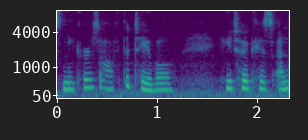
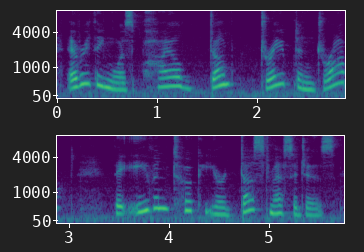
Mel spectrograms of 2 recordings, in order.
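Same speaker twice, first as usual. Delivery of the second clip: high, loud urgent alarm; alarmed shouting; 6 semitones higher, 5 dB louder than usual. Acted. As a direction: wake him up in a panic. Father wakes son, alarmed.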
